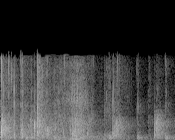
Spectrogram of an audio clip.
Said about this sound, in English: Let's give the Lord applause for that.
